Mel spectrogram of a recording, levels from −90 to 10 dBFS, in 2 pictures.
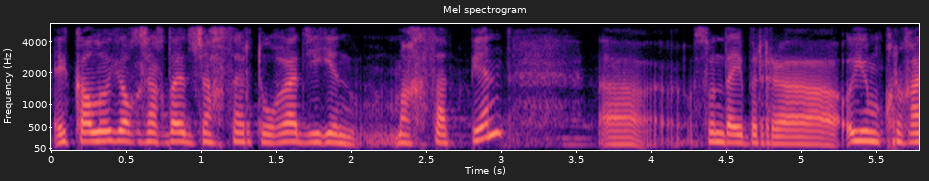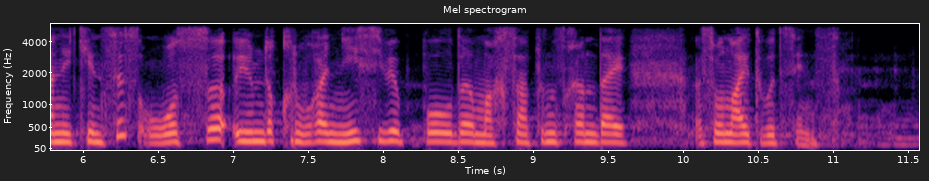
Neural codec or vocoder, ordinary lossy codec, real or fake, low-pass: codec, 16 kHz, 4 kbps, X-Codec, WavLM features, trained on Multilingual LibriSpeech; none; fake; 5.4 kHz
